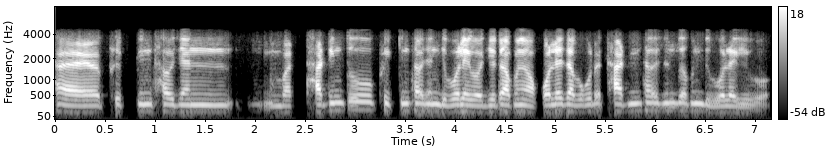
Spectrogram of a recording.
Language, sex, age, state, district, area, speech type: Assamese, male, 45-60, Assam, Dhemaji, rural, conversation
